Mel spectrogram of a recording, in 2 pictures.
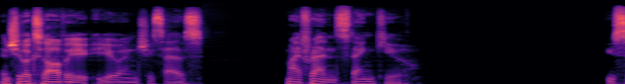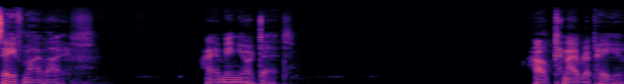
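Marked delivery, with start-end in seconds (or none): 2.8-12.5 calm, settled, composed, grateful tone. A scratched-up stranger turns to the whole group and speaks, calm. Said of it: "She has this very calm turn".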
